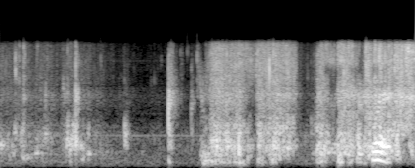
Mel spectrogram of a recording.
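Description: Plastic packaging being handled, with rustling and crinkling in two stretches: one about two seconds in and another near the end.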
